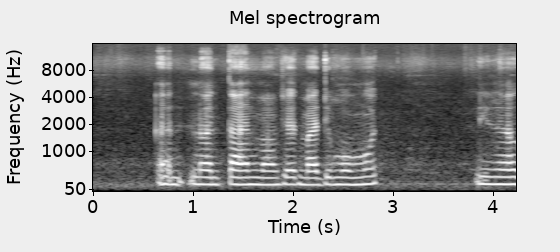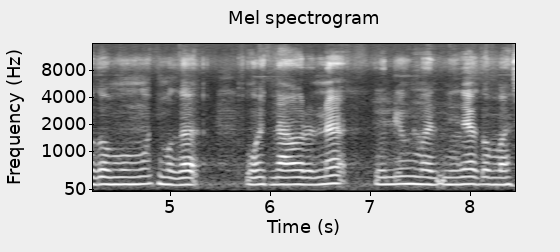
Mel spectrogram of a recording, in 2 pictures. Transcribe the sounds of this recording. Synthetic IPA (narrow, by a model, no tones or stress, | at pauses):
anont̪anmamsat̪̚madimumut̪̚ | ninaɡamumut̪̚maɡa | wat̪nauɾna | uluŋmanijaɡama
